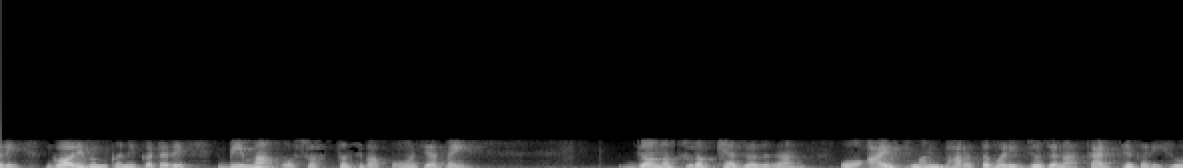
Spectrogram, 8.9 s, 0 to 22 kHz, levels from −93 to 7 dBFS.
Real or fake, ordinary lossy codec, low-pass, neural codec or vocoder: real; none; 3.6 kHz; none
